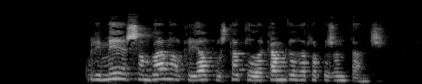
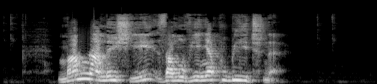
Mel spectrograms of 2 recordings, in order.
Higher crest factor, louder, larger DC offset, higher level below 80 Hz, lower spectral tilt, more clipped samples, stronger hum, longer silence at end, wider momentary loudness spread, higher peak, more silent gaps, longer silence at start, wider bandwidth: first, 22 dB vs 12 dB; second, -25 LUFS vs -10 LUFS; neither; second, -76 dBFS vs -52 dBFS; second, -1.5 dB/octave vs -4.5 dB/octave; neither; neither; second, 0.4 s vs 1 s; first, 15 LU vs 12 LU; second, -6 dBFS vs 0 dBFS; neither; first, 0.9 s vs 0.6 s; about the same, 11.5 kHz vs 11.5 kHz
